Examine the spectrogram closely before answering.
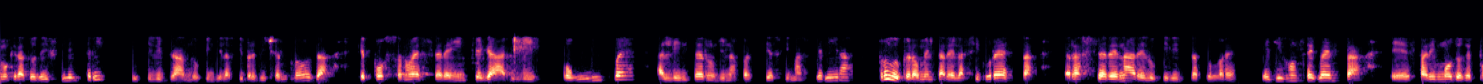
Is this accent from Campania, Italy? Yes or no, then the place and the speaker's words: no; Turin, Piedmont, Italy; Sì, io sono di Torino, svolgo la mia attività settimanale a Roma.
